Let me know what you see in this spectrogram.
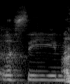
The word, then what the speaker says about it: La Cygne: he agrees to take him to La Cygne. I think that's how you pronounce it. That's how I pronounced it earlier, right? the first time. Yeah. okay. La Cygne.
